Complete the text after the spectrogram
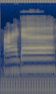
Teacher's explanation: Kemudian ala, ada huruf ain letaknya di tengah tenggorokan. Kemudian ala, la-nya di sini panjang 2 harokat.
